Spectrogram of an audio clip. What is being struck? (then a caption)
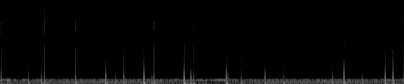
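Small faceted glass piece. A small, clear, faceted glass piece that looks solid is held in one hand in front of the microphone and tapped and scratched with fingernails. About eighteen quiet, dry clicks ring out with almost no sustain, each a sharp, bright tick, over a steady low electrical hum.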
